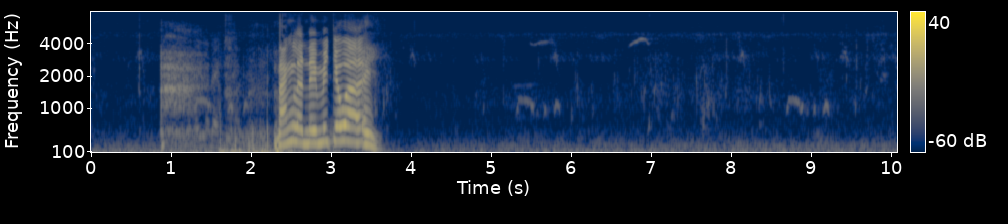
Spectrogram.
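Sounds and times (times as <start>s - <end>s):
faint bird chirps: 3.7s - 10.0s.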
